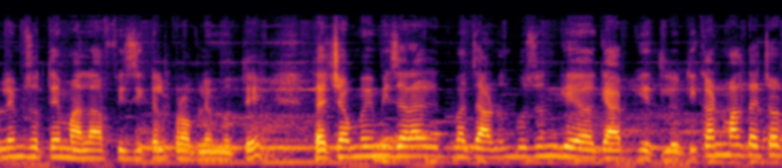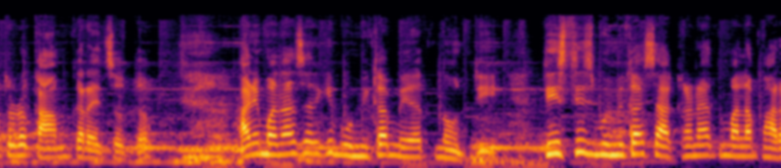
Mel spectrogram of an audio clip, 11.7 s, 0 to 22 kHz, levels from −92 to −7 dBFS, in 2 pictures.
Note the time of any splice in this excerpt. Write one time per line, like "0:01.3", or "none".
none

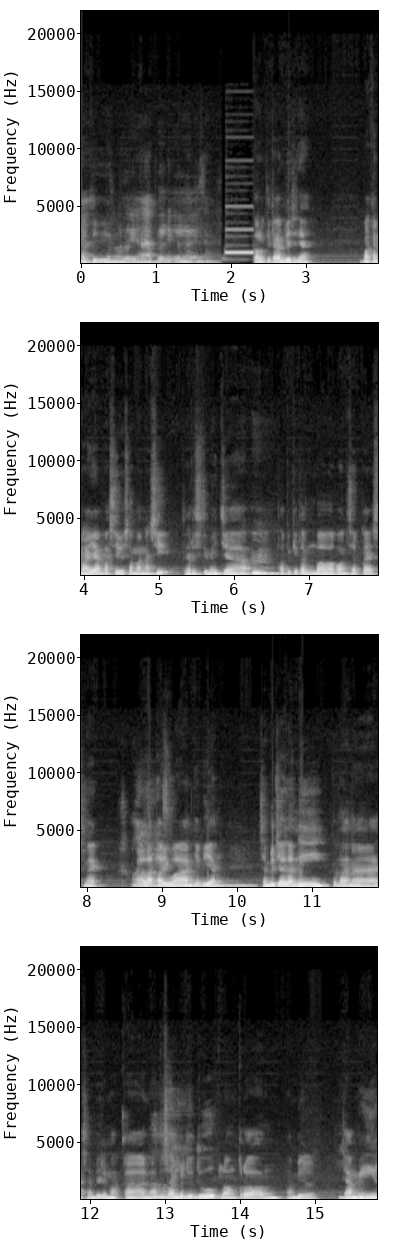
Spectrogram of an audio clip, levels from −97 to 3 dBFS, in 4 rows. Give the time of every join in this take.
0:02.2

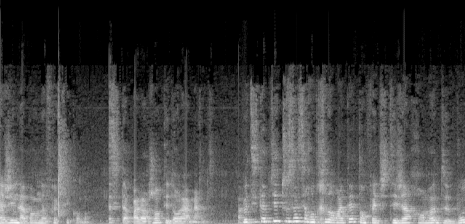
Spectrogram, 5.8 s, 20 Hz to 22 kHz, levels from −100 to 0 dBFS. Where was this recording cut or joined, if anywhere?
0:01.4
0:03.0

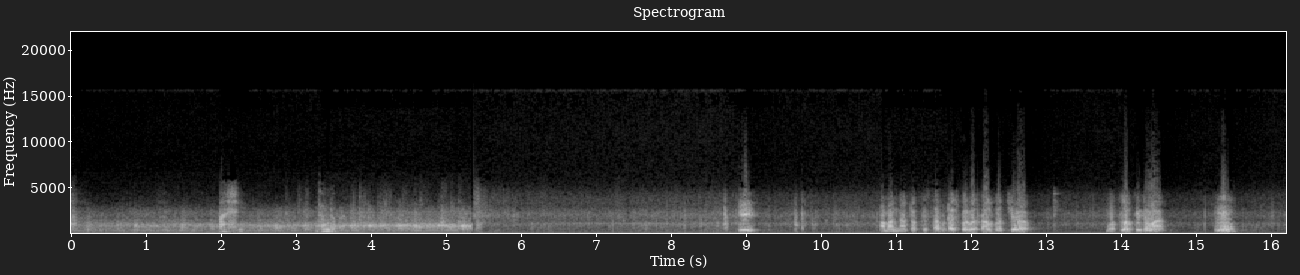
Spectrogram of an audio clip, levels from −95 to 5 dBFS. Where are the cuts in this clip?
0:05.3

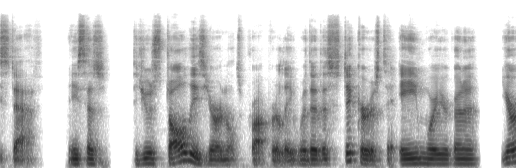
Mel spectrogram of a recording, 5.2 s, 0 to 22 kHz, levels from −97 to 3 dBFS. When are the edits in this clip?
none

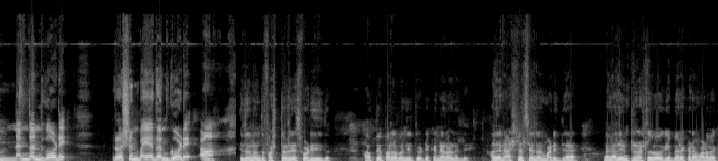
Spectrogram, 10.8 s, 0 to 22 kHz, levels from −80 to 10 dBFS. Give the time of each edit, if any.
0:03.4
0:07.1

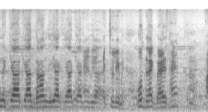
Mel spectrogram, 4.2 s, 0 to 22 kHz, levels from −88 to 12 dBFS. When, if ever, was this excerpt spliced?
0:01.7

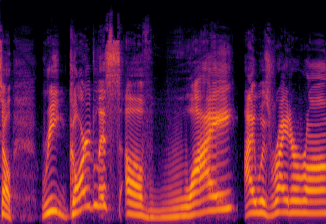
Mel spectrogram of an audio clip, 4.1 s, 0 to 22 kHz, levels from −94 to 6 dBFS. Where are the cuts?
0:03.0

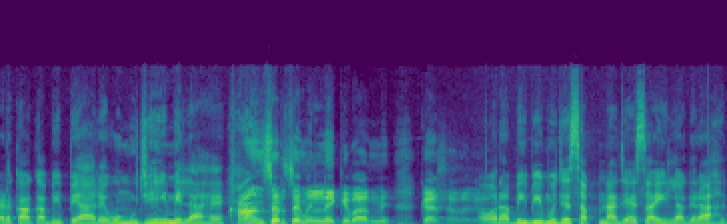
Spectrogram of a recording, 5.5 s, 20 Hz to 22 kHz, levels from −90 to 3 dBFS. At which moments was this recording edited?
0:01.7
0:03.4

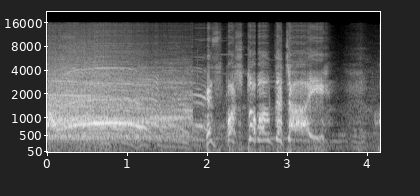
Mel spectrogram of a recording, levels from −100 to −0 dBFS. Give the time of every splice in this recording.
0:01.7

